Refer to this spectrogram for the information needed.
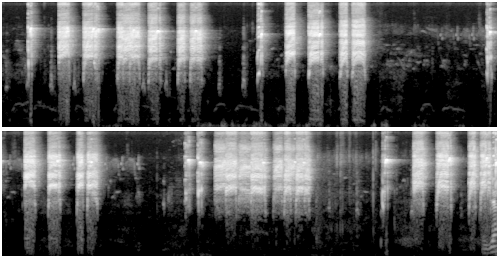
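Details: Repeated harsh call phrases of a black francolin (kala tetar) from Sindh, used for chakree training: bursts of grating, buzzy notes in groups of four to six, separated by short silences over about fifteen seconds.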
